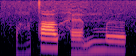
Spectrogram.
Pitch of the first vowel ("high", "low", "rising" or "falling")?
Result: rising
